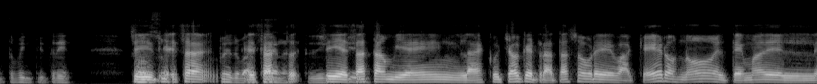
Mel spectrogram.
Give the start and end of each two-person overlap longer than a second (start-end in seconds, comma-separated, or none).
1.3-3.7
